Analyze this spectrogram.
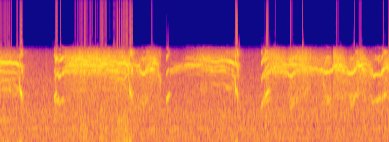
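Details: Begging from falcon chicks being fed by the female a few hours after ringing: long, loud, harsh screaming bouts with a wavering edge, broken by two short silences and occasional clicks.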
